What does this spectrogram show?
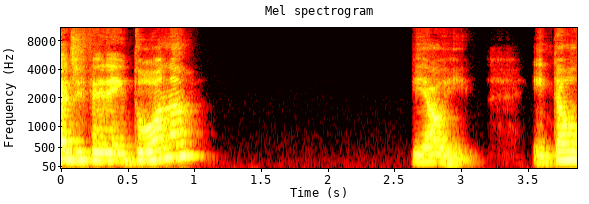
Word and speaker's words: Piauí: Em Piauí, o falso hiato está na última sílaba.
